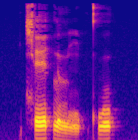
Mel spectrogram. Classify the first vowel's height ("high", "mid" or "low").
mid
